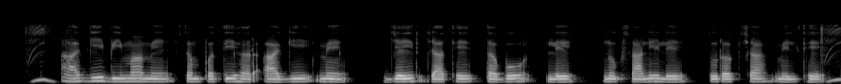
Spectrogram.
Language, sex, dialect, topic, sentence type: Chhattisgarhi, male, Northern/Bhandar, banking, statement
